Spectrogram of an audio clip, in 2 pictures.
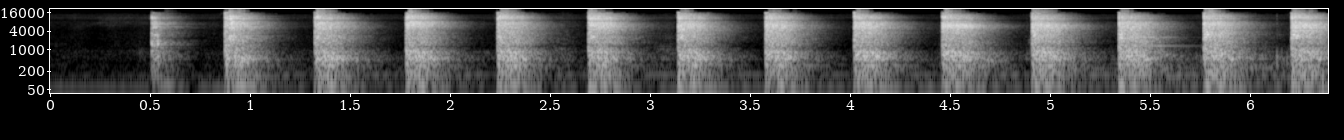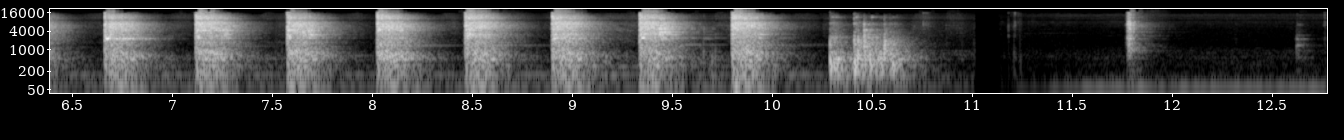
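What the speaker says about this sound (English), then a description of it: "we dished it just a little bit with a wooden hammer into a leather bag" A wooden hammer dishes a metal sheet into a leather bag, about twenty loud, evenly spaced blows in steady rhythm, followed by a pause and one last tap.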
